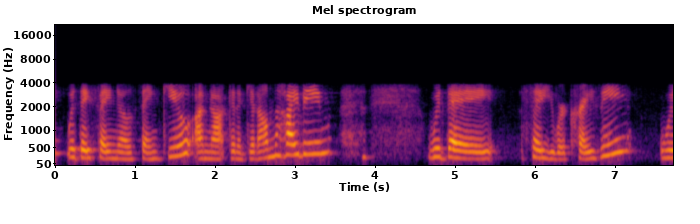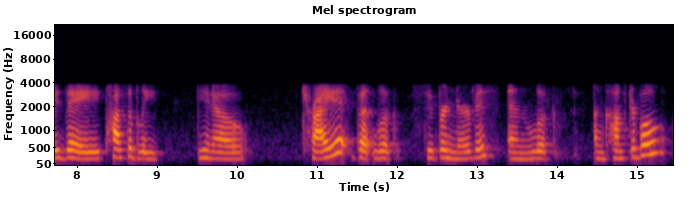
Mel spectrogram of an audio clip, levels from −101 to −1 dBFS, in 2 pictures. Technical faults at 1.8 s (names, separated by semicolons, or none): iLBC codec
